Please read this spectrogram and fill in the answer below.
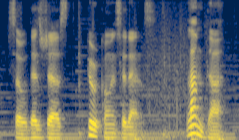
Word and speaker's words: lambda: that's just pure coincidence lambda nowadays pronounced landa it's so freaking similar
